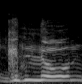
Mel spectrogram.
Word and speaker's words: gnome: Tout d'abord, si tu étais un gnome, tu saurais que le G de gnom se prononce. On dit gnome.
